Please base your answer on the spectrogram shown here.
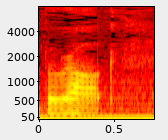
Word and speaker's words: Barack: Barack Obama Barack Obama we know that he himself pronounces his first name Barack and so that's what we recommend and if you thought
